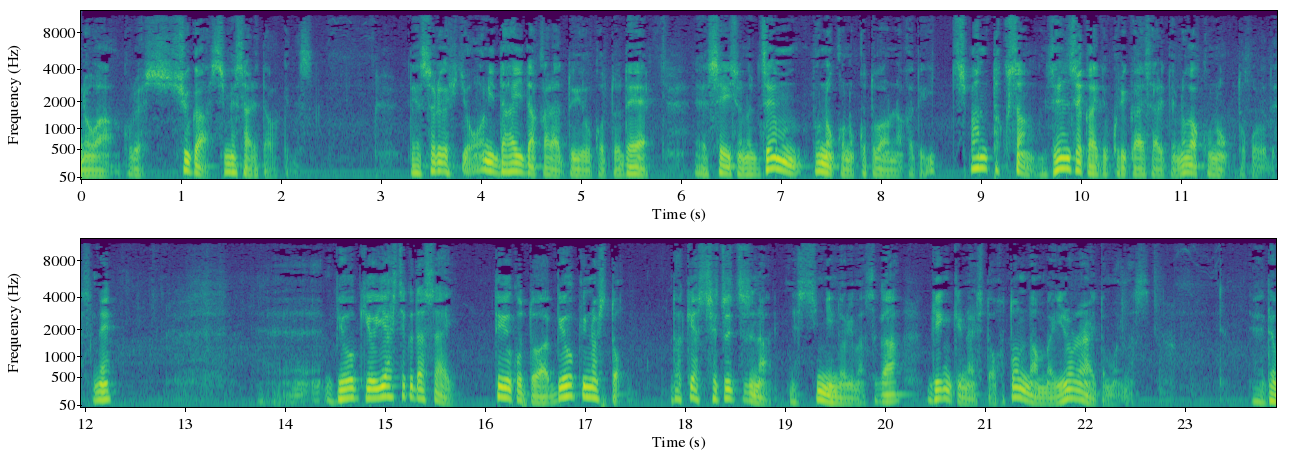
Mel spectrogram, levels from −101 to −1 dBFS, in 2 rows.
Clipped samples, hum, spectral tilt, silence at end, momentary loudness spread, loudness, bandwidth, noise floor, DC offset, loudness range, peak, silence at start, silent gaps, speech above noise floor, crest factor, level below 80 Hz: under 0.1%; none; -6.5 dB/octave; 0 s; 18 LU; -20 LUFS; 11.5 kHz; -46 dBFS; under 0.1%; 5 LU; -2 dBFS; 0 s; none; 27 dB; 20 dB; -42 dBFS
